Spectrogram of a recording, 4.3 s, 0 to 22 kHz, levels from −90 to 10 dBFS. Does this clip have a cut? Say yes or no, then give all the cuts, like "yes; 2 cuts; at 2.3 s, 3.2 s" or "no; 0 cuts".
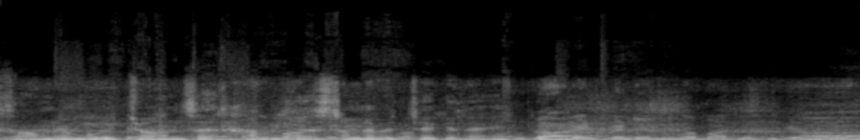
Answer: no; 0 cuts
